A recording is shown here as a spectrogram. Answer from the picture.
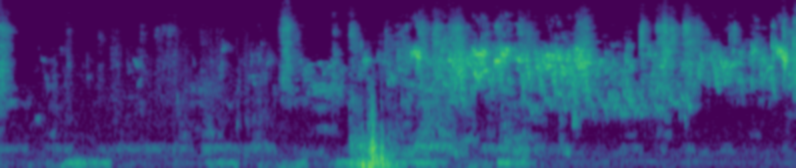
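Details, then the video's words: Budgerigar chirping that starts sparse, with low murmuring notes, then grows into a continuous bright warble of overlapping high chirps and trills, with a brief low thump near the middle. "Budgies Birds talking sound | Birds chirping sounds"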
